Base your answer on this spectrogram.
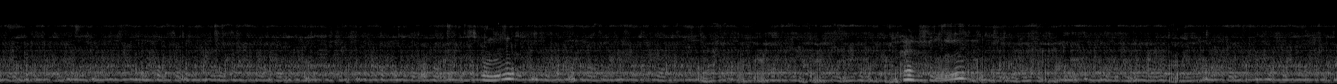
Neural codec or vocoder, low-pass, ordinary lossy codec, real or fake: autoencoder, 22.05 kHz, a latent of 192 numbers a frame, VITS, trained on one speaker; 7.2 kHz; none; fake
